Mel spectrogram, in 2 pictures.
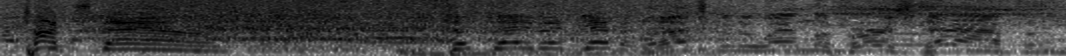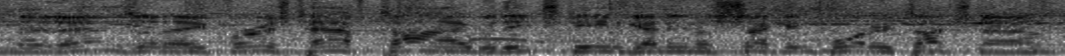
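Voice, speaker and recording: A man calling American football play-by-play, with clipped, excited touchdown calls in short bursts. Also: high-pitched, moderate pace, hardly any pauses, over loud music. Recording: very noisy game broadcast, stadium roar. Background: loud stadium noise.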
